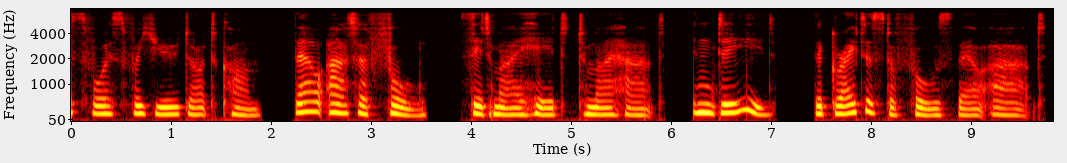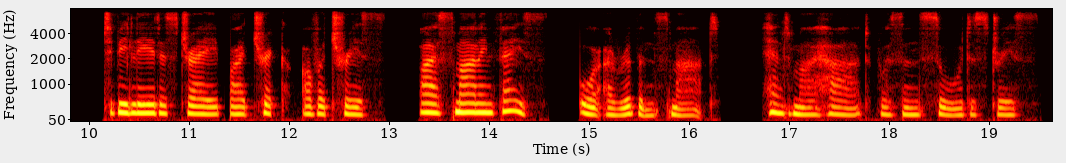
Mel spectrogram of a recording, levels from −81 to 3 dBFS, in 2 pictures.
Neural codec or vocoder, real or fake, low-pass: none; real; 7.2 kHz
